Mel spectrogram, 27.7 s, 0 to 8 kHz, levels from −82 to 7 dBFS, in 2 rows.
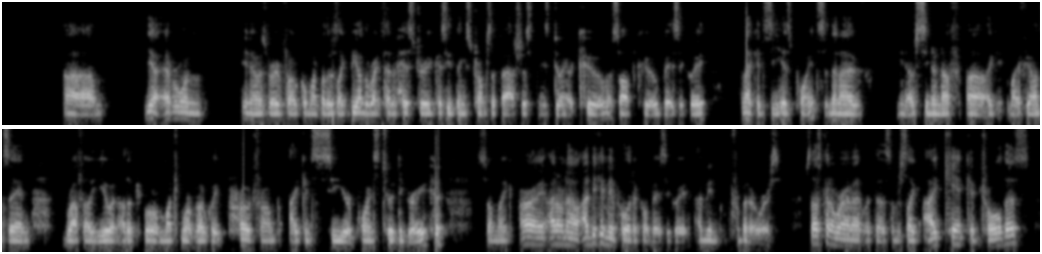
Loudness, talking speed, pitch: -24 LUFS, 225 wpm, 120 Hz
